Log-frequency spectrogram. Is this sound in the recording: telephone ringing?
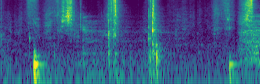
no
